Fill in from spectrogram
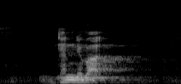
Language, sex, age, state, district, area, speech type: Hindi, male, 60+, Bihar, Begusarai, urban, spontaneous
